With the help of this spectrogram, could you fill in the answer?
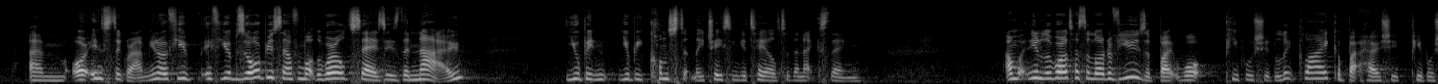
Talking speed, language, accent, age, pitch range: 210 wpm, English, British, 40-59, 190-255 Hz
